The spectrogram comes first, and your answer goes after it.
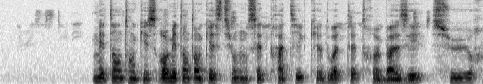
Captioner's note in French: voix de l'interprète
